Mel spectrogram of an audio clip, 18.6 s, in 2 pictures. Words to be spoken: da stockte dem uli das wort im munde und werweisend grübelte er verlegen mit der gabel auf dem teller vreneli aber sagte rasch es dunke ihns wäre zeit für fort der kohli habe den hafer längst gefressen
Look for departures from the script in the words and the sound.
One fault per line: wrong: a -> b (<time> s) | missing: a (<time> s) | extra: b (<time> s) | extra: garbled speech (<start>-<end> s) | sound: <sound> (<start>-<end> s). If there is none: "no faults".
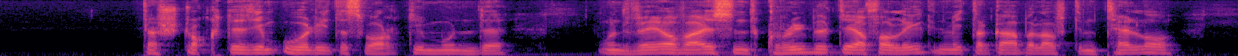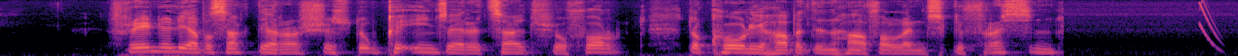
sound: chirp (18.3-18.5 s)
